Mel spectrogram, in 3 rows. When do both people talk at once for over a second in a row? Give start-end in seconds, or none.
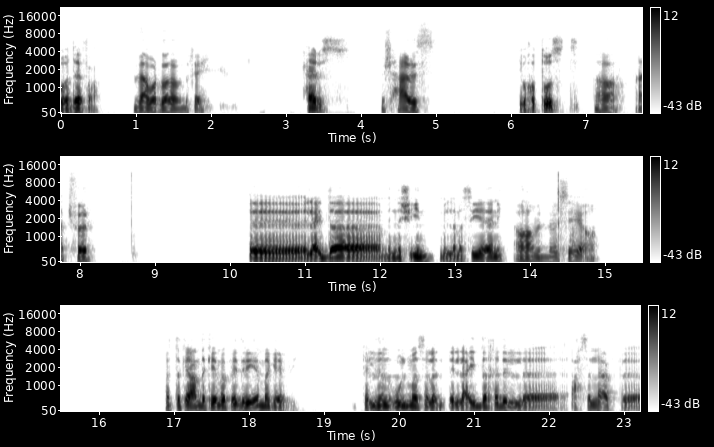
none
